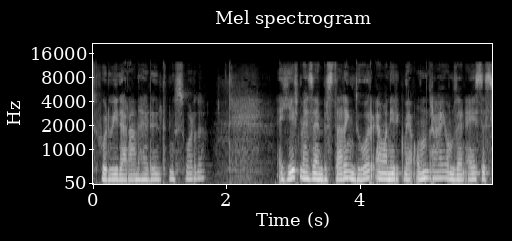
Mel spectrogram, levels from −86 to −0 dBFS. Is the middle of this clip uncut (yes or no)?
no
